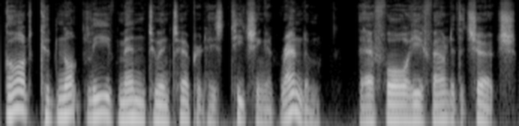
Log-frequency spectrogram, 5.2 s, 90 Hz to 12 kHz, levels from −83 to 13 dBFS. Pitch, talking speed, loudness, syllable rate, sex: 110 Hz, 175 wpm, -16 LUFS, 5.3 syllables/s, male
